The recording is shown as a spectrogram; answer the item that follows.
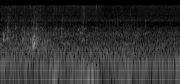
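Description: Faint water sloshing, with a few small splashes in the first second, as a person wades through a shallow creek.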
